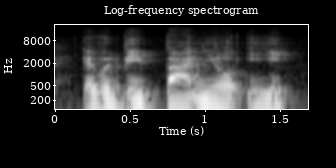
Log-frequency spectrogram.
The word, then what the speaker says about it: Banyai: pronunciation, it would be Banyoi. The last two vowels would not be connected as one.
